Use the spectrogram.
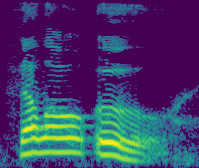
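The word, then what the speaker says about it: Thello u (θέλω): T-H-E-L long O, and then u looks like that in the Greek and the English. Thello u.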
